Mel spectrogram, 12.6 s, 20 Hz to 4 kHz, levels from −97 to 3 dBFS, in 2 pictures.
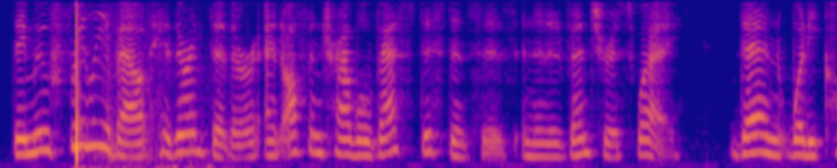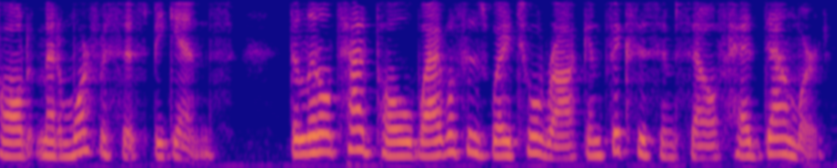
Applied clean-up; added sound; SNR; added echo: none; Fireworks; -5 dB; reverberation time 0.3 s.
